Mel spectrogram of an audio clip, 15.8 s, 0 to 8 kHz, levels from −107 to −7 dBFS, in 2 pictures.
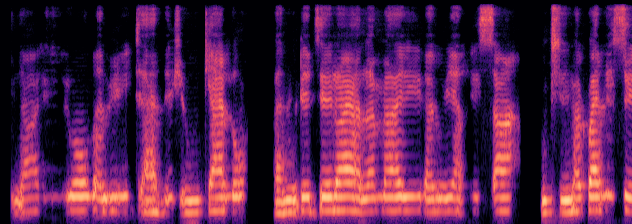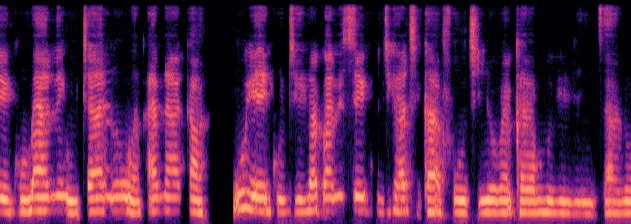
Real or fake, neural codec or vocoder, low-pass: fake; codec, 24 kHz, 1 kbps, SNAC; 7.2 kHz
